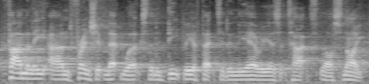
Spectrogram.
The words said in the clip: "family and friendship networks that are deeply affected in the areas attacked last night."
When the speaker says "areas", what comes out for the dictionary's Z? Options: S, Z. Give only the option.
Z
